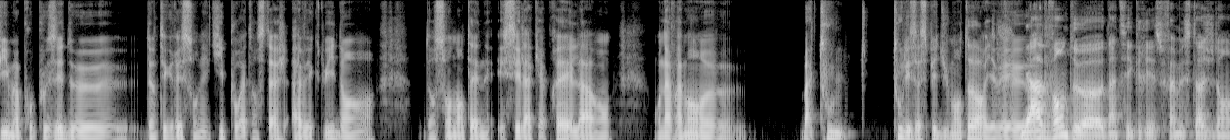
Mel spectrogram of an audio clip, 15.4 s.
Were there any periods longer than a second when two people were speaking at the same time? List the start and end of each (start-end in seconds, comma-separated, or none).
none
